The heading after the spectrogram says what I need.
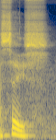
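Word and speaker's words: six: La page 6, a página 6. O X se pronuncia S nesse caso. Tipo la page 6.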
